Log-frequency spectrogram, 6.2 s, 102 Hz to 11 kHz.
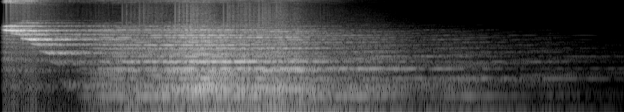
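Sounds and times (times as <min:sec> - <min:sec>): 
short evolving title transition production element: 0:00.8 - 0:04.7.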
